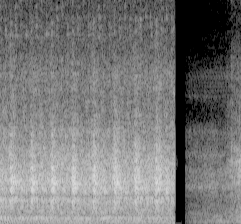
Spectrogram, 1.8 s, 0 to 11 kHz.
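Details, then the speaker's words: Hyundai ix35 G4NA engine, about 140k km, before overhaul: steady rapid tapping knock about six to seven beats a second from scuffed pistons, knocking worse when throttle applied. "нормально стучит а газу подаешь он еще больше начинает стучать такой вот красивый автомобиль"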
